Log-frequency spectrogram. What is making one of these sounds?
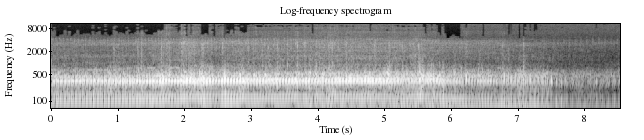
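A motorcycle engine rumbles as the bike rides over a rough dirt track.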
